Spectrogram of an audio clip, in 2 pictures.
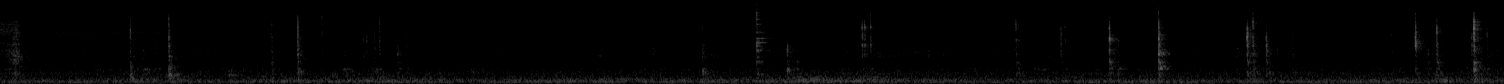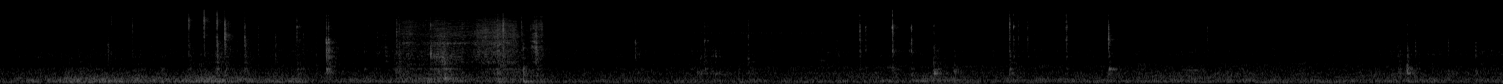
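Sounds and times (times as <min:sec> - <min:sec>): faint background hum: 0:00.0 - 0:30.0
rustling: 0:18.2 - 0:21.4.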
